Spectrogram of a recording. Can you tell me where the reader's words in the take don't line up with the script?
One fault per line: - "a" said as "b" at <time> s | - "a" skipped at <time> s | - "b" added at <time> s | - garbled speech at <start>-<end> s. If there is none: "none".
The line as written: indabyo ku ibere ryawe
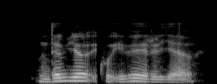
none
